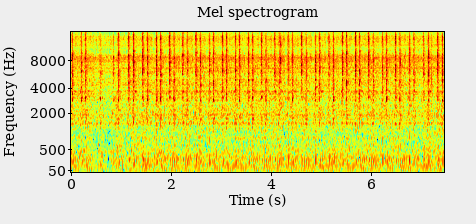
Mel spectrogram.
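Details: 1981 Nissan 280ZX inline-six, five-speed, sitting about 15 years, during an injector click test: the idle lumps unevenly with dropped pulses as a cylinder cuts out; a dead injector is the cause. Cylinder misfire.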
